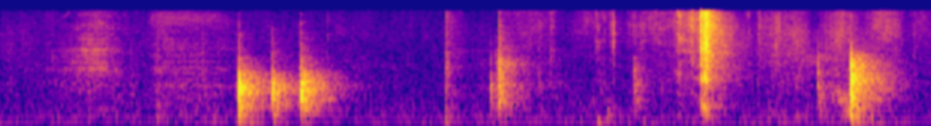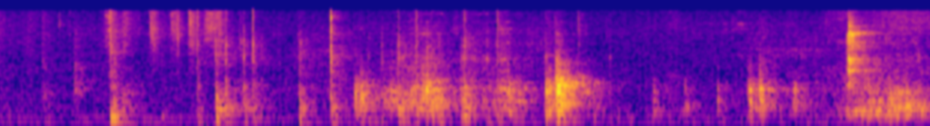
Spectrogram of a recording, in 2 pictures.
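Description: Ceramic pieces being picked up and set down on a table: a string of sharp knocks and clinks, the loudest about one and a half seconds in and again near the middle.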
